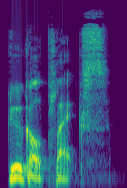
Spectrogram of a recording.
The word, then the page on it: googolplex: British English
